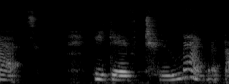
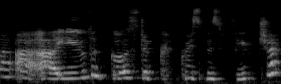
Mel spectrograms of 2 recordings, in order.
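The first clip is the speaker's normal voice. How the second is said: faltering, stuttering stammer; 4 semitones higher, 5 dB louder than usual. A narrator reads Scrooge's question to the cloaked spirit: stammering. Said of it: "stammered Scrooge".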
